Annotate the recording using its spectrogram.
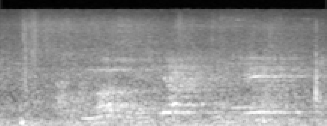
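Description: Indistinct voices talking in a gymnasium, with two short sharp knocks, one just after the start and one about a second later.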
